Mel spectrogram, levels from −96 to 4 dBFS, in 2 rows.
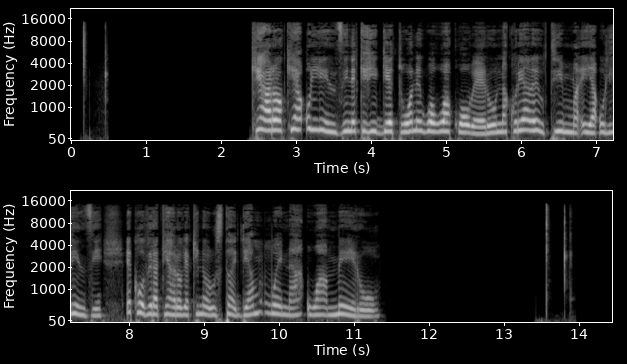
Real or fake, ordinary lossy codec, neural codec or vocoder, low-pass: fake; MP3, 64 kbps; codec, 44.1 kHz, 3.4 kbps, Pupu-Codec; 14.4 kHz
